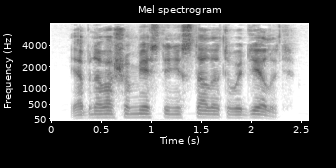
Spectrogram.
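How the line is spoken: Calm remark. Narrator (Russian): спокойно заметил я

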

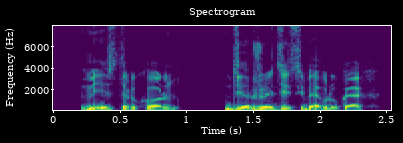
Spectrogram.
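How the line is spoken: Reproving remark. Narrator (Russian): сделал замечание учителя

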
